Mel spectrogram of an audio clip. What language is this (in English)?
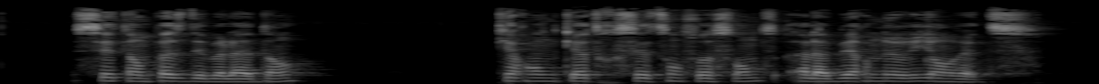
French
